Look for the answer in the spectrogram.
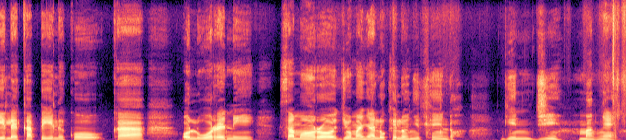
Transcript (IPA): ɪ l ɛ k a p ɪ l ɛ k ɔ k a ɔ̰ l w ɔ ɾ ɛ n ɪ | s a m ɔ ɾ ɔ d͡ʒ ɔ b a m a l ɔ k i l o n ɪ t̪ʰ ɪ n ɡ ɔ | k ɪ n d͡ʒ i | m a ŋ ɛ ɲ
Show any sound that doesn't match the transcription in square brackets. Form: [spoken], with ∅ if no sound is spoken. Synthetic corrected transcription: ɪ l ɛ k a p ɪ l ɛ k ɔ k a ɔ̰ l w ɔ ɾ ɛ n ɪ | s a m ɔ ɾ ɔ d͡ʒ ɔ [m] a [ɲ] a l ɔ k [e] l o [ɲ] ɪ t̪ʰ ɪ n [d] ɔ | [ɡ] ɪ n d͡ʒ i | m a ŋ ɛ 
